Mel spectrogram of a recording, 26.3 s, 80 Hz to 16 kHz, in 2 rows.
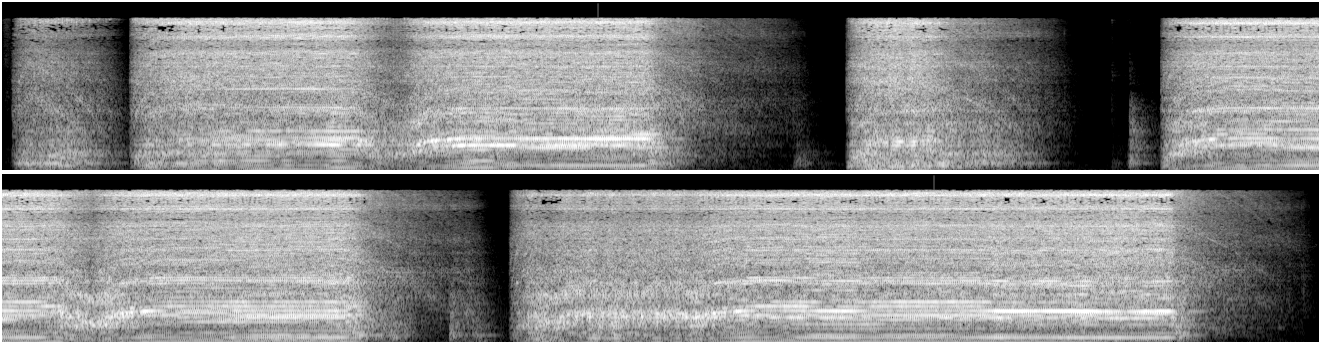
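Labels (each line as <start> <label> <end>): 0.0 A drill is operating. 1.2
1.3 Heavy drilling with a short pause. 7.6
8.4 Heavy drilling. 10.6
11.3 Heavy drilling with a short pause. 26.3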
